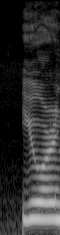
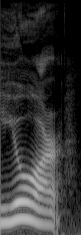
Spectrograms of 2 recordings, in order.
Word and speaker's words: you're: You're never really done for, as long as you've got a good story. And someone to tell it to. – 好，我们首先看 you 和 are 的缩约读成 your, your, 注意尾部的有一个小小的卷舌 r 的发音。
